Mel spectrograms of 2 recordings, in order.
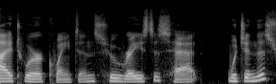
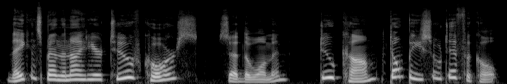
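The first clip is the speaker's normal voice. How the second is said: a hint of a higher, coaxing woman's voice; lightly voiced woman; 7 semitones higher than usual. A narrator's reading. Landlady urging Carl to stay, higher and coaxing. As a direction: coax him gently, a bit higher.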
